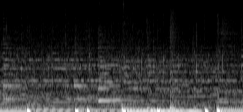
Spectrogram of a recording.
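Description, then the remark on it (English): The Calvary audience claps continuously, a dense, even patter of many hands over sustained musical tones, with occasional deep thumps punctuating the steady applause. “I know we're clapping.”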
